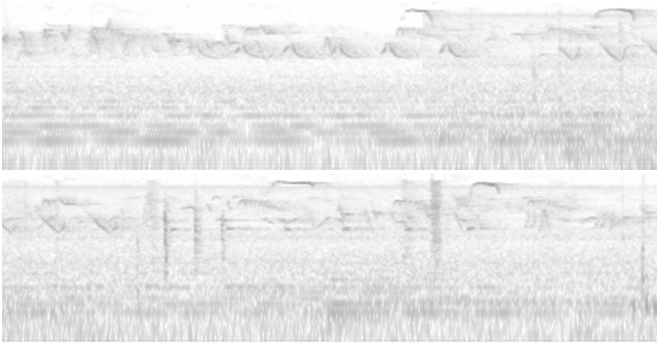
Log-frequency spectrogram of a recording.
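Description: Garden birds singing, a steady run of repeated short chirps several times a second, over soft sustained background music that fades about three seconds in and comes back near the end.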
